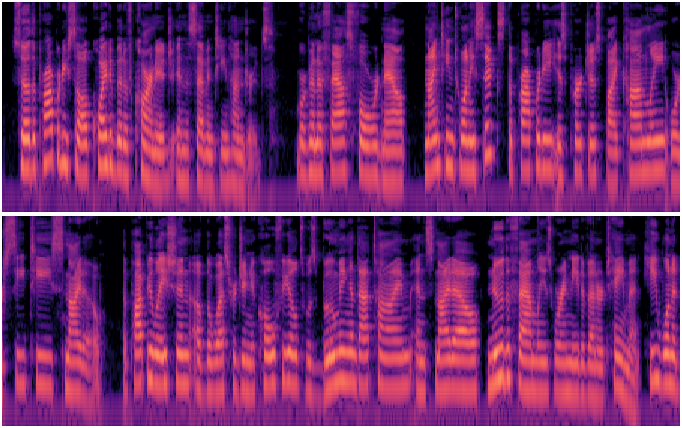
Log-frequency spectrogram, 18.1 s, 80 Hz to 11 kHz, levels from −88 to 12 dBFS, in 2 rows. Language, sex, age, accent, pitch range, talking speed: English, female, 40-59, American, 165-205 Hz, 175 wpm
